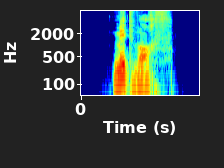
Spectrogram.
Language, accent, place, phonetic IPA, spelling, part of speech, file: German, Germany, Berlin, [ˈmɪtˌvɔxs], Mittwochs, noun, De-Mittwochs.ogg
- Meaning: genitive singular of Mittwoch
